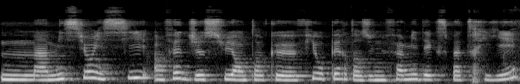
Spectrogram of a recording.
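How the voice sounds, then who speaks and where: A woman's fairly high voice comes through with noticeable noise behind it. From Switzerland. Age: 20s. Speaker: au pair on a mission. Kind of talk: personal testimony. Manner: halting, many repetitions and hesitations.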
